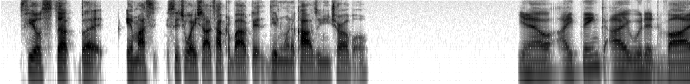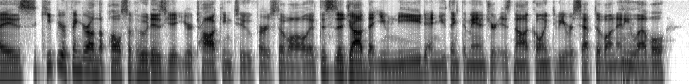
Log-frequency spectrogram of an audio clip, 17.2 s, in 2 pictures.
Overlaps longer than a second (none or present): none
